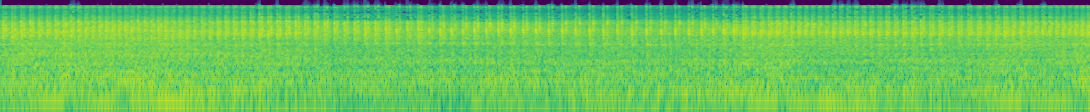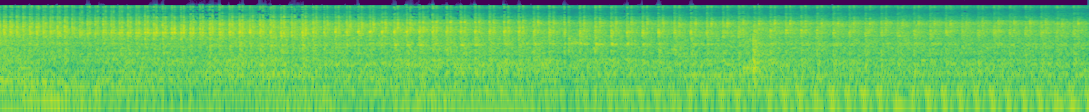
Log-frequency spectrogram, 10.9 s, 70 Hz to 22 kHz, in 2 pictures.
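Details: 2014 Yamaha Jupiter MX carburetor motorcycle brought in for rough engine sound: rapid, light metallic "kletek-kletek" clatter over the idle, keeping pace with the engine; top-end ticking, valve train suspected, not confirmed.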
